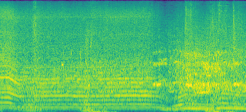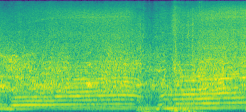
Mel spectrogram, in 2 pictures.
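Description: A fast Sultan car in GTA V roleplay drives hard, its engine droning steadily with rising and falling revs, and tires squeal and skid through the turns, close and continuous.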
